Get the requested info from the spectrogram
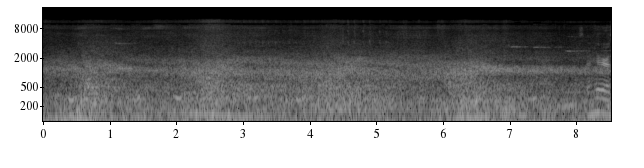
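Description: Road traffic passing close by: cars driving past, their engine and tyre noise swelling and fading. A deep engine rumble builds near the end.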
